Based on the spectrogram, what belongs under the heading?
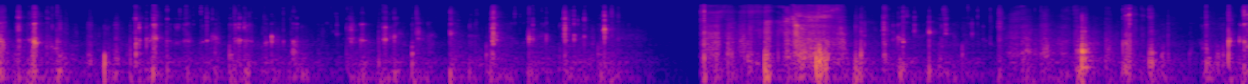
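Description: Close-miked biting and chewing of fruit-filled wax candy: a dense run of small, irregular mouth clicks and crunches. The sound cuts out completely for a moment a little past the middle, then comes back louder.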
